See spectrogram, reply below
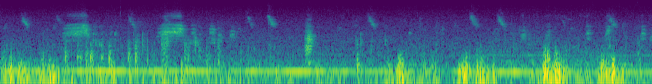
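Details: Mallard ducklings feeding with big appetites: high peeps and slurred cheeps come in irregular bursts among low splashing, with a steady low hum throughout.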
